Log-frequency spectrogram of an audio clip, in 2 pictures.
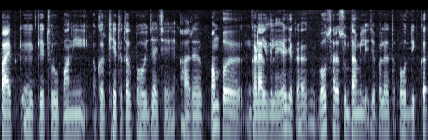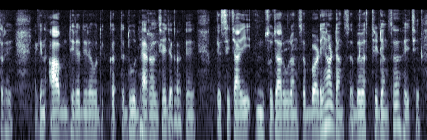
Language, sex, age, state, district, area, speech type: Maithili, male, 45-60, Bihar, Purnia, rural, spontaneous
